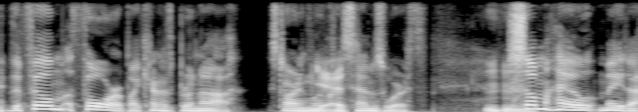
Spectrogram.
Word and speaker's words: Branagh: It's pronounced Branagh.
